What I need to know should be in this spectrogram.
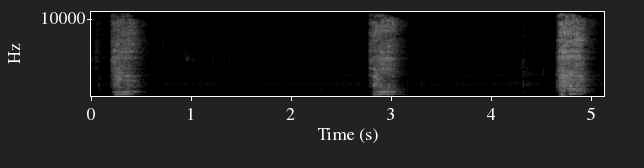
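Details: Dog coughing in a quiet room in the morning: three separate, short, harsh coughs a couple of seconds apart.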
